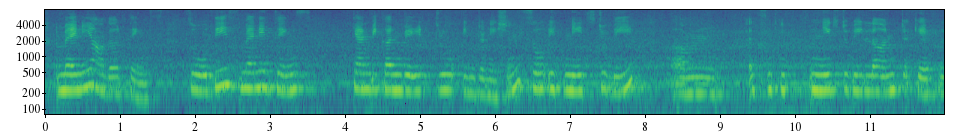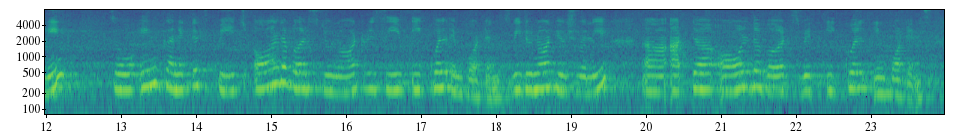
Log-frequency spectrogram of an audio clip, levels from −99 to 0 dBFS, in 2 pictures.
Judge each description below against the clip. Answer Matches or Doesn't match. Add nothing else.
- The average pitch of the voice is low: Doesn't match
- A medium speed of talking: Doesn't match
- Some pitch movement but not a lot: Doesn't match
